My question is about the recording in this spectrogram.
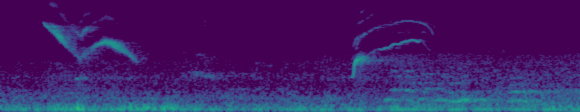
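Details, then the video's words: Common starling giving whistled calls: a high note sweeping down and back up, then after a pause a sharp rising whistle with a falling tail, over a low background rumble. "Starling Bird Call | Common Starling Bird Sound"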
